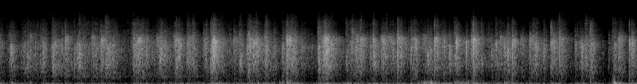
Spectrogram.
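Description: A church assembly audience claps loudly and steadily in welcome, a dense, sustained wash of applause from many hands with no talking over it.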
